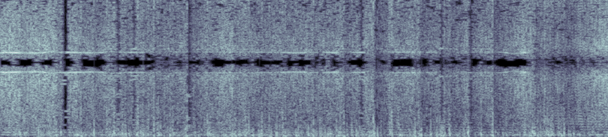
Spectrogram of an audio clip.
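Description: Electric motors and propellers of an FPV aircraft heard from its onboard camera. The steady hum breaks up into rough, fluttering wind buffeting on the microphone as it dives toward the ground and pulls up level.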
